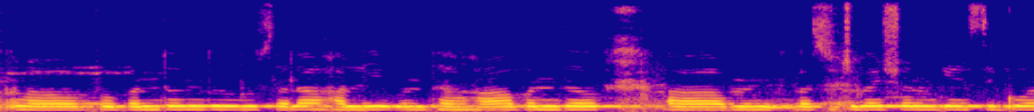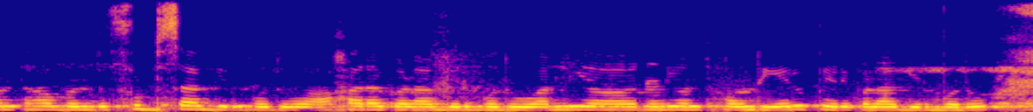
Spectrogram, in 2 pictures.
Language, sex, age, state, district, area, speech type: Kannada, female, 18-30, Karnataka, Kolar, rural, spontaneous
